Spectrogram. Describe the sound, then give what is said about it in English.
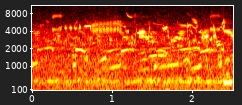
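A dense chorus of many birds calling and chirping at once, overlapping high trills and whistles filling the air continuously, with no voices; millions of birds arriving in early June on the Arctic coastal plain in Alaska. “In early June, millions of birds arrive on the Arctic coastal plain in Alaska from all over the world.”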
